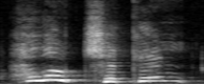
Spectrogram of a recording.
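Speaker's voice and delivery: high, loud chirpy duck greeting; cheery duck. Acted. Duck greets the cow, high and loud. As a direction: sing out hello like a happy duck.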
